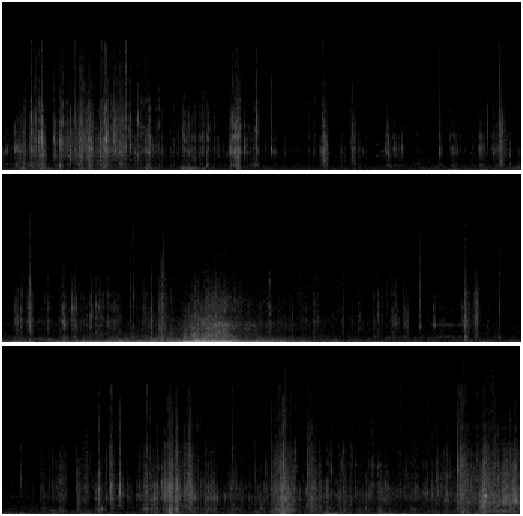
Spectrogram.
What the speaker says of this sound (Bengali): এবার চলো তোমাদের সামনে আনপ্যাক করি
